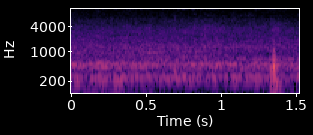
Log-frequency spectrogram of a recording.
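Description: Honeybees hum steadily around an opened hive in a Madison/Brown County apiary, a continuous close drone with one brief louder buzz as a bee passes near.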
